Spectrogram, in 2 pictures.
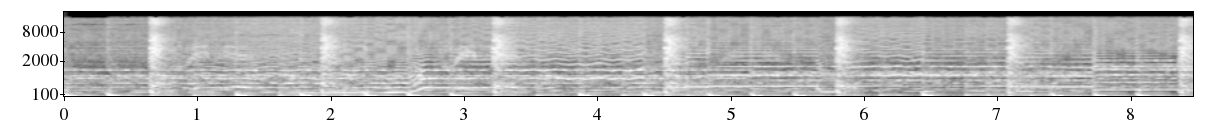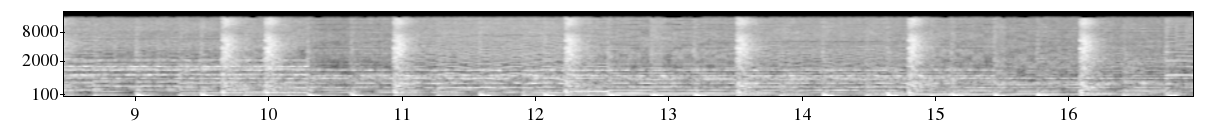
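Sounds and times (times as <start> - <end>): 
retro video game music loop: 0.2 - 16.9.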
